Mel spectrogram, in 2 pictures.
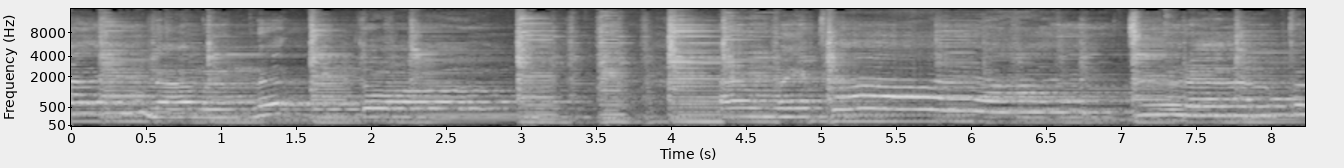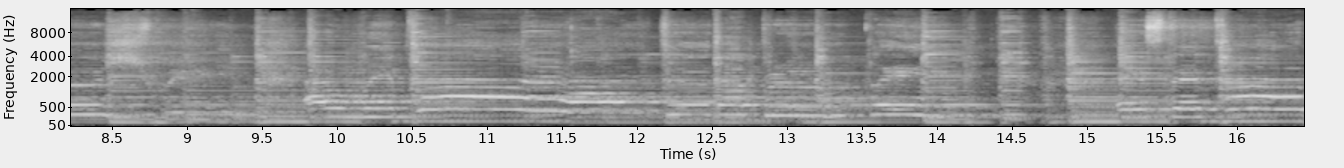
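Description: A male voice singing over a strummed acoustic guitar, unamplified in a small room: a live solo acoustic performance.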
